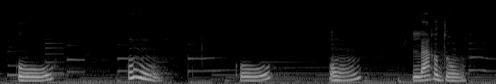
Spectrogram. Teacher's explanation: The sound kind of happens at the back of your throat and also at the back of your nose.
